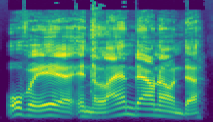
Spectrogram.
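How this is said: It is said in an Australian accent.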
